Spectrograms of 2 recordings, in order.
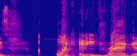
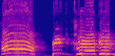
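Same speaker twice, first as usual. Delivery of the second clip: extremely shrill shriek, much higher, slower; 4 dB louder than usual. Narrating a creature that opens its eyes and shrieks, in an extremely shrill shriek. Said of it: "in an extremely shrill voice shrieks".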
